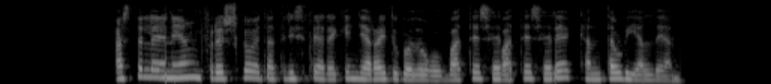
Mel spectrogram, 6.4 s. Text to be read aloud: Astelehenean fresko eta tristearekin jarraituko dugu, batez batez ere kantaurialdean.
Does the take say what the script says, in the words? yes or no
yes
